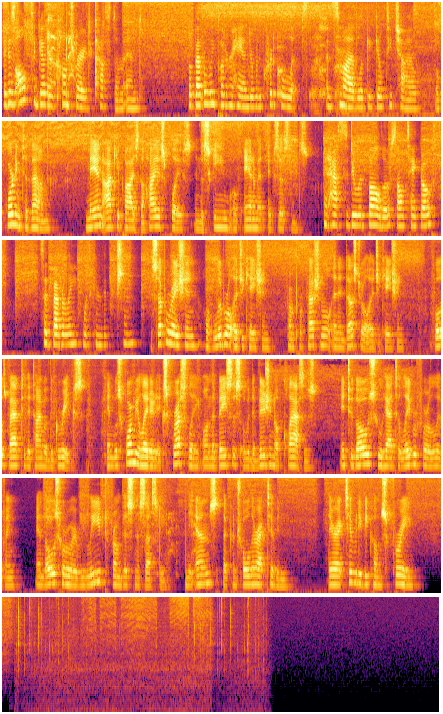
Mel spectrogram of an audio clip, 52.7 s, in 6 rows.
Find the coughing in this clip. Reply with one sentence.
You can hear the coughing from 0.8 to 1.6 s and from 38.0 to 38.6 s.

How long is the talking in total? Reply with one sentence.
The talking can be heard for 42 seconds in total.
